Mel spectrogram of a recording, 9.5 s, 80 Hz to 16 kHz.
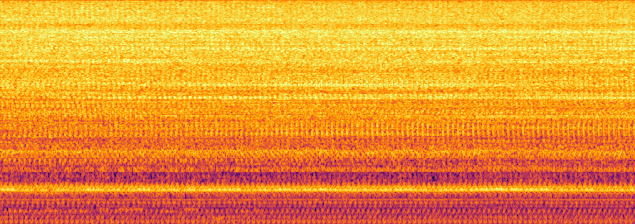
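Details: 2009 Subaru WRX boxer engine idling: rapid deep knock under a steady whir, rod knock from crank bearing failure after low oil by previous owner.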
